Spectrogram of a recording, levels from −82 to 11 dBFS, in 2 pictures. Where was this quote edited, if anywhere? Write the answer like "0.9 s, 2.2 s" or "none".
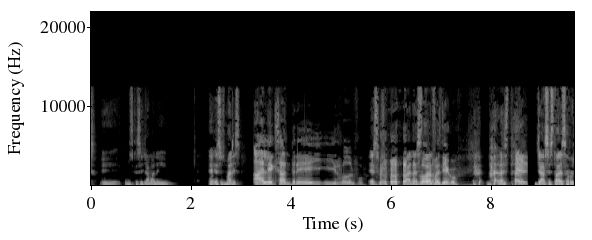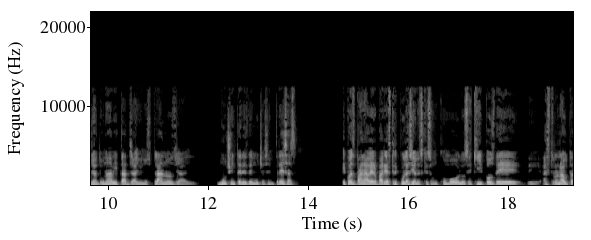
8.7 s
